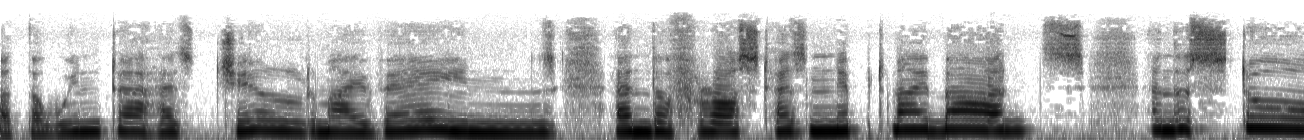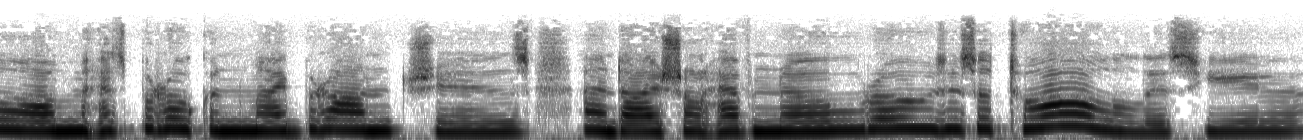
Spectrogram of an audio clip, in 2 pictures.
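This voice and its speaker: Someone uses a put-on character voice at a fairly high pitch, speaking at a very slow pace. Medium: audio drama. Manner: solemn, grave.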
